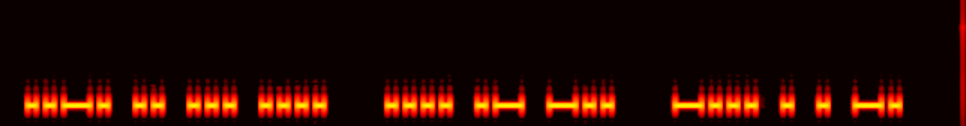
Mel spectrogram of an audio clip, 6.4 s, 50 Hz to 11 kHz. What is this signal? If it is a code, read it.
Morse code, heard as a keyed tone, about 20 wpm, 600 Hz. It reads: FISH HAD BEEN
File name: the old man and the sea part 2 20wpm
